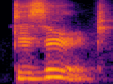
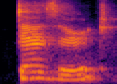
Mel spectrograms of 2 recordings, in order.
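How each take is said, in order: First: "dessert" with weak "de", strong "SSERT"; second-syllable stress. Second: "desert" stressed on "des", short "sert"; first-syllable stress. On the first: Teacher contrasting two words, second-syllable stress on "dessert". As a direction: hit the last syllable of "dessert". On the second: Teacher contrasting two words, first-syllable stress on "desert". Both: Shown as a demonstration. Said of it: "Stress is what makes these words recognizable".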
